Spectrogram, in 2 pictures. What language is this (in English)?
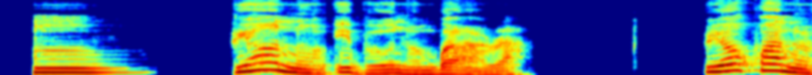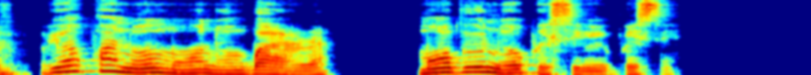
Igbo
